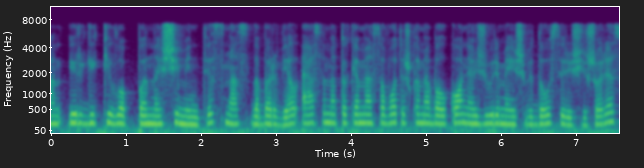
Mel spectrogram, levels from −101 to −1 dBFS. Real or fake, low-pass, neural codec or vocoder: real; 7.2 kHz; none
